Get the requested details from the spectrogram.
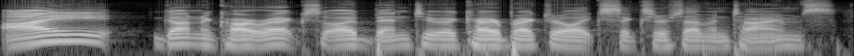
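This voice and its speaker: Young dude, mid voice, dead dry room, tired jokey podcast banter. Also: male voice, medium pitch, expressive, fairly quick, fairly bright tone, smooth, no echo. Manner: drowsy, joking, skeptical. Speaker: podcast co-host. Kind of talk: casual chat.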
